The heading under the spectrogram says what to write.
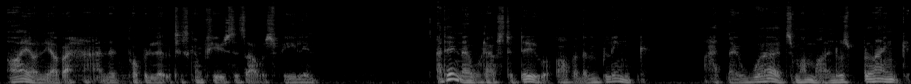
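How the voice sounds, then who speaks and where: A man with a husky voice reading his own first-person short story aloud in a single take. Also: low voice.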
